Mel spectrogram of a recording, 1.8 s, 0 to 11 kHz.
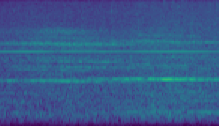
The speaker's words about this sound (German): Wir stehen auf dem Perron 2 vom Bahnhof Zug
